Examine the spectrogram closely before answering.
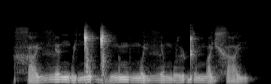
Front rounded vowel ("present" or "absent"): present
